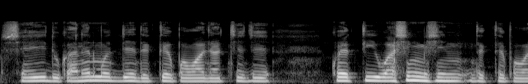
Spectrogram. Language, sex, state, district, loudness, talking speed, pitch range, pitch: Bengali, male, Assam, Hailakandi, -15 LUFS, 145 wpm, 145-165 Hz, 155 Hz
